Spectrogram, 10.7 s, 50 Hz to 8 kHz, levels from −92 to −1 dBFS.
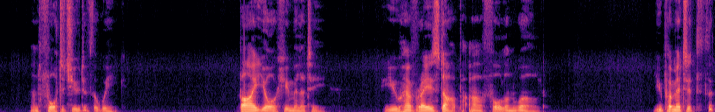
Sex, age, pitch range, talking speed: male, 50-69, 85-115 Hz, 100 wpm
